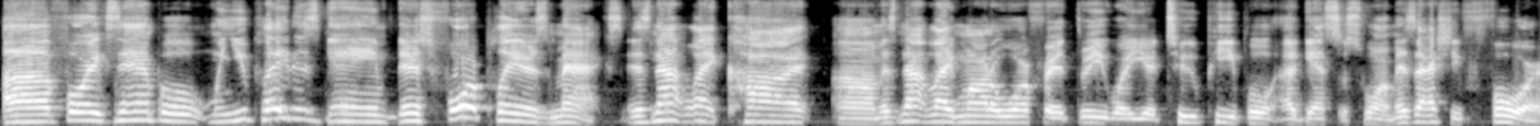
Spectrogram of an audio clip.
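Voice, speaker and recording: Loud, bright, sharp male voice, high-pitched with lively intonation, at a moderate pace, dry and close with no echo. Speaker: gaming youtuber. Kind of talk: video game commentary rant. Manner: calmer, lower volume than usual.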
